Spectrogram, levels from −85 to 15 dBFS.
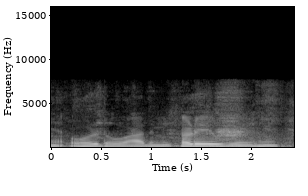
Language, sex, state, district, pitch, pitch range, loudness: Hindi, male, Uttar Pradesh, Shamli, 135 Hz, 130-135 Hz, -16 LUFS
